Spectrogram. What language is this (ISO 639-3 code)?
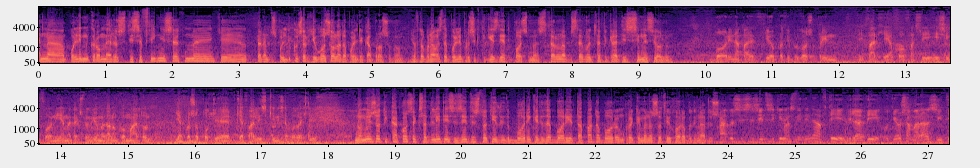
ell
